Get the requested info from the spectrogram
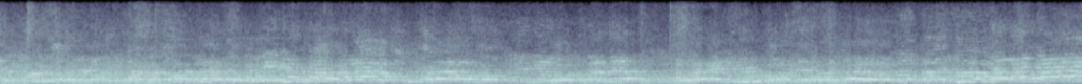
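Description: Ringside crowd at a Muay Thai fight: many voices shouting and calling out over one another, echoing in a large hall, with a few dull thuds.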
